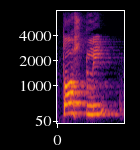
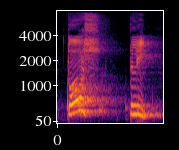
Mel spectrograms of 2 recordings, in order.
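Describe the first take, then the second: First: Said in the usual way. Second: Tochtli said as toch-tli with a small break before the suffix tli; split into syllables. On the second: Shown as a demonstration. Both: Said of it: "Lo separé para que vean bien el sufijo".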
